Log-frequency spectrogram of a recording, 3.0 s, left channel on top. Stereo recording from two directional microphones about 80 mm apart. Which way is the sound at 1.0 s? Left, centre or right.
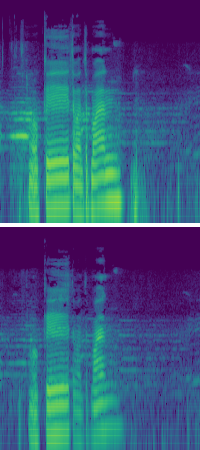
Centre.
